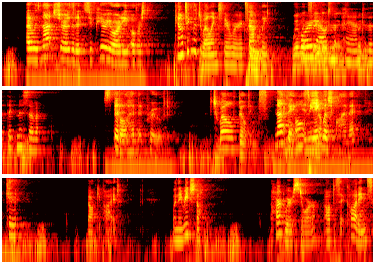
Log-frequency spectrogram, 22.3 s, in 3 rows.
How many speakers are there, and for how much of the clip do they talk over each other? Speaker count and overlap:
4, about 14%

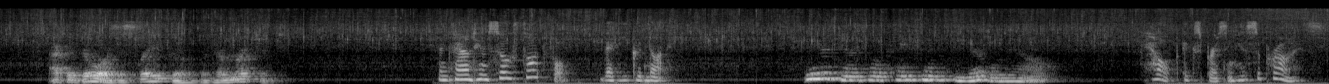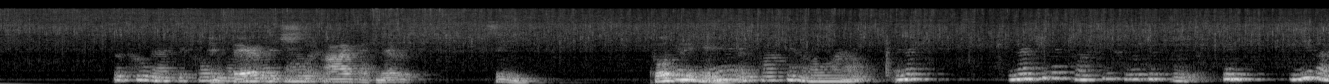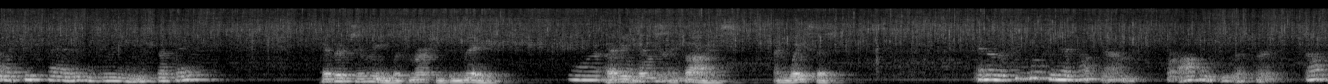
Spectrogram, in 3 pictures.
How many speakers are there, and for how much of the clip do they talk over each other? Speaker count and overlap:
3, about 8%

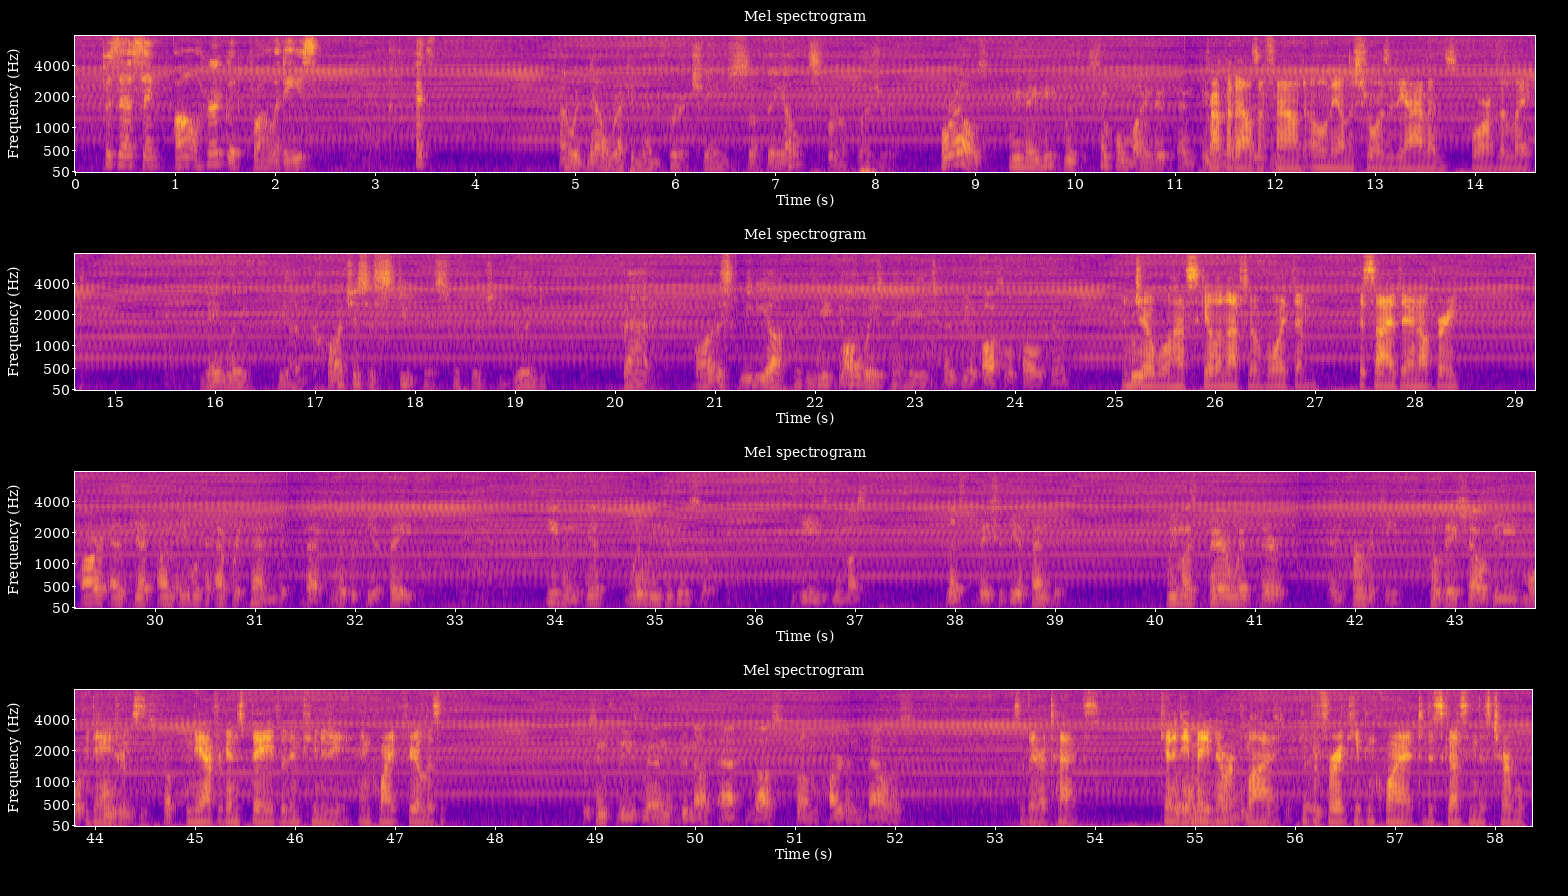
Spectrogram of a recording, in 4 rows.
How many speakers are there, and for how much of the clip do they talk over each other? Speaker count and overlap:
4, about 9%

